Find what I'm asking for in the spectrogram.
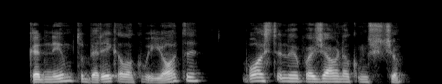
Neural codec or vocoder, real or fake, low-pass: codec, 16 kHz, 2 kbps, X-Codec, WavLM features, trained on Multilingual LibriSpeech; fake; 7.2 kHz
